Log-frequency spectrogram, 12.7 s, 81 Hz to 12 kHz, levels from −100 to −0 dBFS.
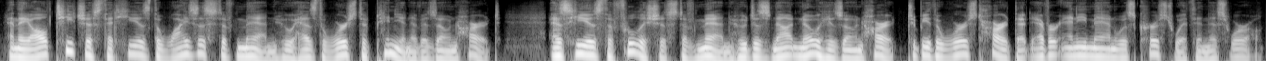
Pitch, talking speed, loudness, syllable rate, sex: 110 Hz, 235 wpm, -17 LUFS, 4.9 syllables/s, male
